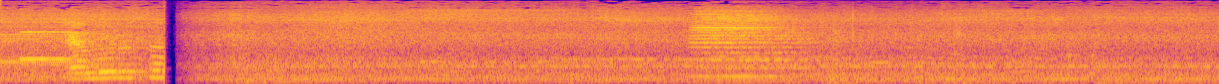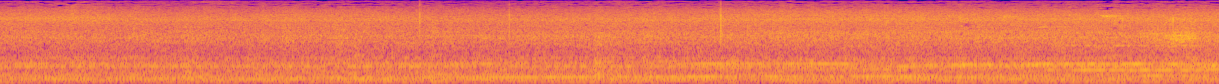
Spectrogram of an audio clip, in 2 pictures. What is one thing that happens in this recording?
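A train rumbles steadily along the tracks from inside a carriage.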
